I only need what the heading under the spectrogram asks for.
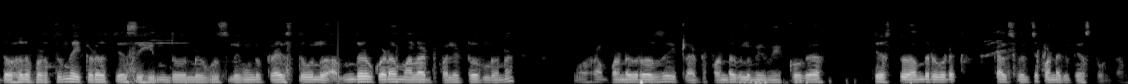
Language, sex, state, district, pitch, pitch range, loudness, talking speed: Telugu, male, Andhra Pradesh, Anantapur, 110 Hz, 110-115 Hz, -23 LUFS, 125 wpm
